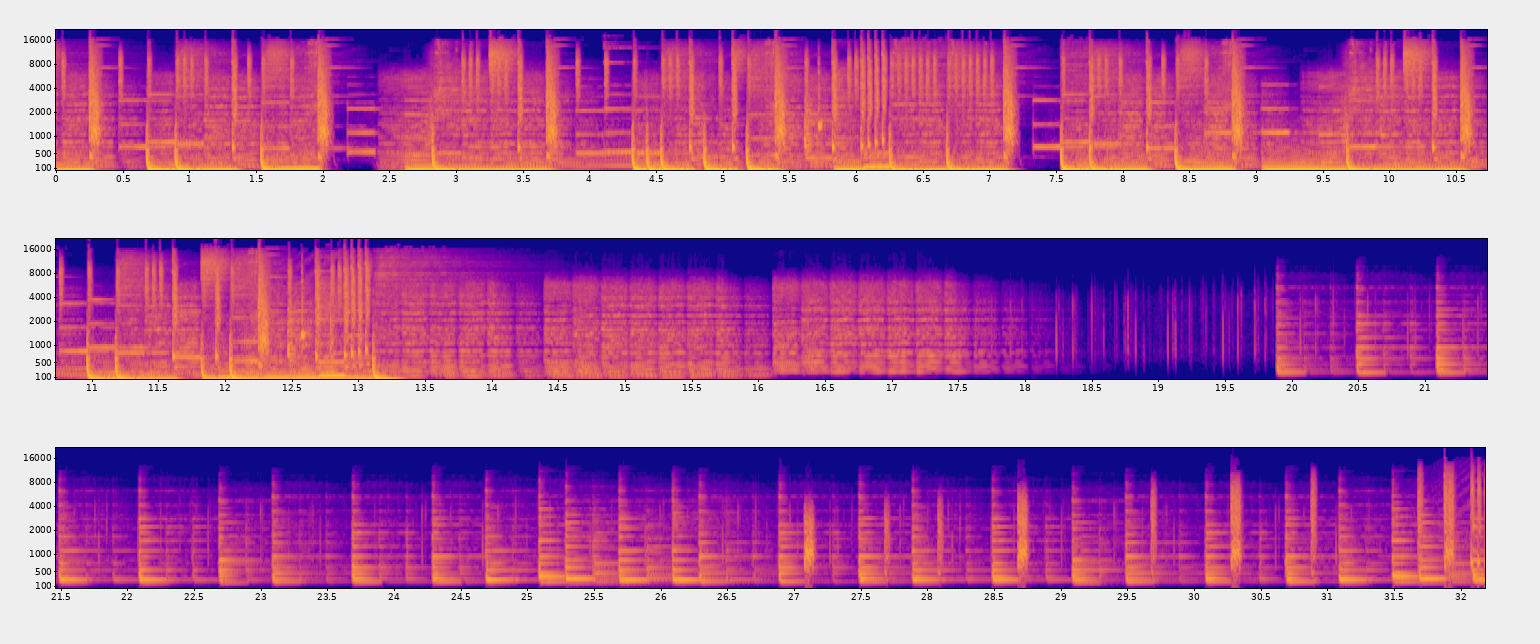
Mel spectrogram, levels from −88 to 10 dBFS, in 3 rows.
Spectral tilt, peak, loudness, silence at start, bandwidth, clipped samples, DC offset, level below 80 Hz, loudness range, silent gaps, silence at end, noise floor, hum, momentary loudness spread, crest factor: -3.5 dB/octave; 0 dBFS; -11 LUFS; 0 s; 19 kHz; under 0.1%; under 0.1%; -14 dBFS; 15 LU; none; 0 s; -48 dBFS; none; 16 LU; 10 dB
